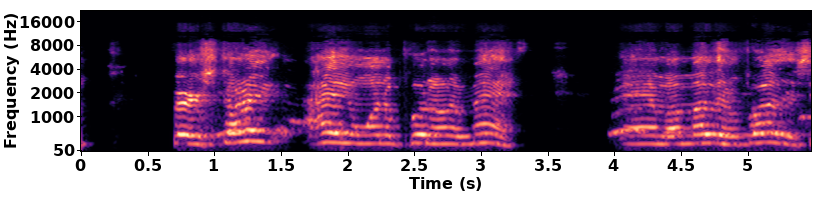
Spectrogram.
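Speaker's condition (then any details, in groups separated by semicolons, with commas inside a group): Cerebral palsy; sometimes cannot control tongue and speech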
